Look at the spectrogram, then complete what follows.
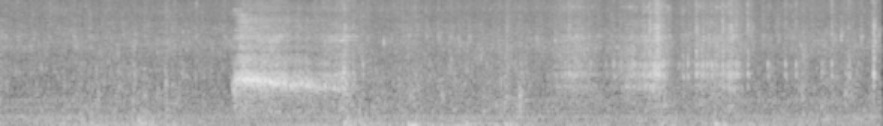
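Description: Wind and choppy water around a small boat at sea, under a steady low hum. A brief falling squeal comes about a second and a half in, and fainter squeaks follow later.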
